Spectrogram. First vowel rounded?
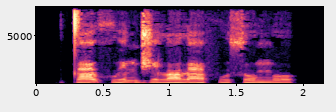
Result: no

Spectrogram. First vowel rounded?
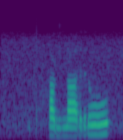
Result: no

